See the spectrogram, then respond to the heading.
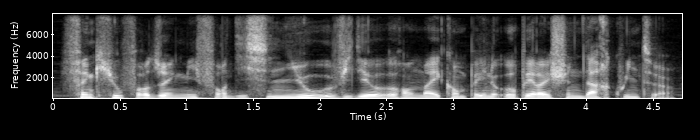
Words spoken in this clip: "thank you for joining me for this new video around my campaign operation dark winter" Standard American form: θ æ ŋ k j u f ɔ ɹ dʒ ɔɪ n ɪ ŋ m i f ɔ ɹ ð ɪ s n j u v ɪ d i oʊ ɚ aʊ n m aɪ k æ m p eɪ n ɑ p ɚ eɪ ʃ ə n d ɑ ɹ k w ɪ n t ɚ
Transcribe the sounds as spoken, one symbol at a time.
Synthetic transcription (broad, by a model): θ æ ŋ k j u f ɔ ɹ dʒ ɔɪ ɪ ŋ m i f ɔ ɹ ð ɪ s n j u v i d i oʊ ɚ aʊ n m aɪ k æ m p eɪ n ɑ p ɚ eɪ ʃ ə n d ɑ ɹ k w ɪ n t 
